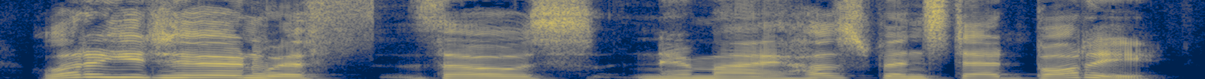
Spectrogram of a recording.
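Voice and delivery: put-on thick, overdone Irish accent. Voicing a female character who suddenly turns very offensively irish. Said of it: "she's gonna become Irish real fast".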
